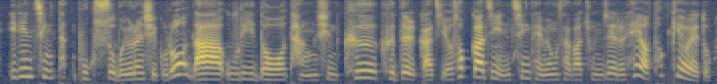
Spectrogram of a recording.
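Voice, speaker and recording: Female instructor for a recorded lesson, animated delivery with lots of questions to the class, close and dry. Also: a little high, no room sound. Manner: patient, explains step by step with many rhetorical questions. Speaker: language teacher. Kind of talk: online language lecture.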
